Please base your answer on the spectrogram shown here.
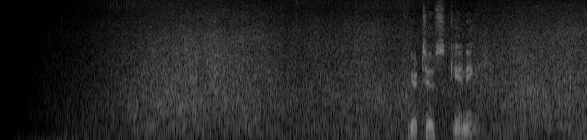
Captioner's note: waves crashing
